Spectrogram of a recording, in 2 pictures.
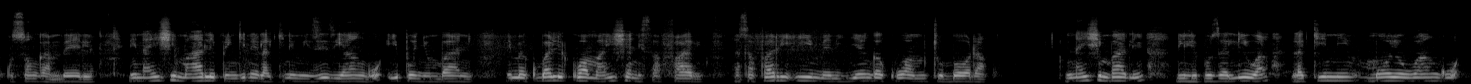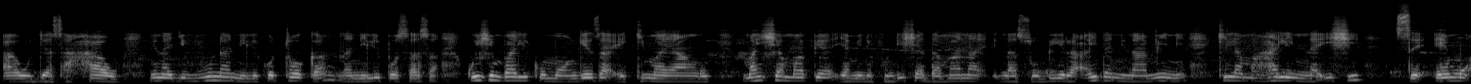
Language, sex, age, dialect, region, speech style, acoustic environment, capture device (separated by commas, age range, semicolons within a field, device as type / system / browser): Swahili, male, 18-24, Kenya - Nairobi Sheng-influenced, Kenya, relaxed; happy, music; nature, mobile / Linux / Chrome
